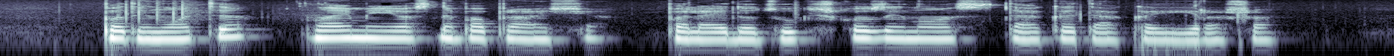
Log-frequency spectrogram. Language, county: Lithuanian, Kaunas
